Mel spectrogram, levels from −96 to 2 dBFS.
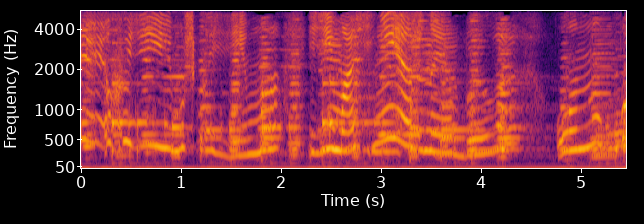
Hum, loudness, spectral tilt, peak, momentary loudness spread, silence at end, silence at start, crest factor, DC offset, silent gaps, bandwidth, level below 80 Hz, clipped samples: none; -19 LUFS; -3 dB/octave; -4 dBFS; 10 LU; 0 s; 0 s; 16 dB; 1%; none; 5.4 kHz; -58 dBFS; under 0.1%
